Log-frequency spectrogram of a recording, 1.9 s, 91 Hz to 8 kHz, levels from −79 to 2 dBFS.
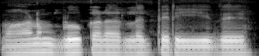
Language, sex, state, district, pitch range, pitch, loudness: Tamil, male, Tamil Nadu, Kanyakumari, 105-115 Hz, 110 Hz, -14 LUFS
